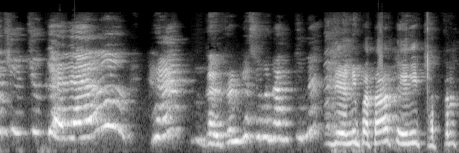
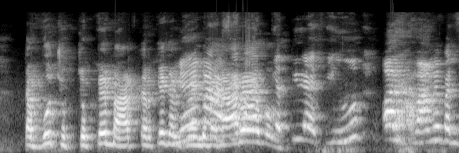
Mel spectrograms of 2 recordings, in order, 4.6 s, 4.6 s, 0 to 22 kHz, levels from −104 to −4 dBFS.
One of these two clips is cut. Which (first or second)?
first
